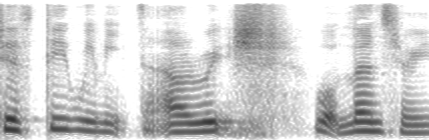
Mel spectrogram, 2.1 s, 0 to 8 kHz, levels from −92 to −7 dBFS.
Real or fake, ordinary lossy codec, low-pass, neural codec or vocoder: fake; MP3, 48 kbps; 7.2 kHz; codec, 16 kHz, 1 kbps, FunCodec, trained on Chinese and English, 50 frames a second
